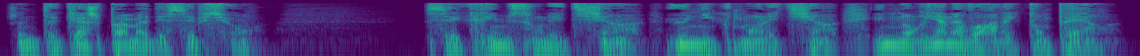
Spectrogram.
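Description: A man voicing a young masked killer who talks in a slow, taunting, mocking way. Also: a bass voice, expressive, gravelly, slightly rough, dry recording, clean studio sound, voice pushed up, exaggerated voice. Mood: menacing. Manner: sneering, taunting, slow and deliberate.

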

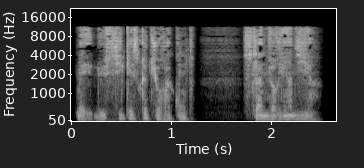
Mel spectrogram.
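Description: A man voicing a gentle young woman who asks soft, worried questions. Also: lowish voice, fairly quick, husky, dry recording, clean studio sound, voice pushed up.

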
